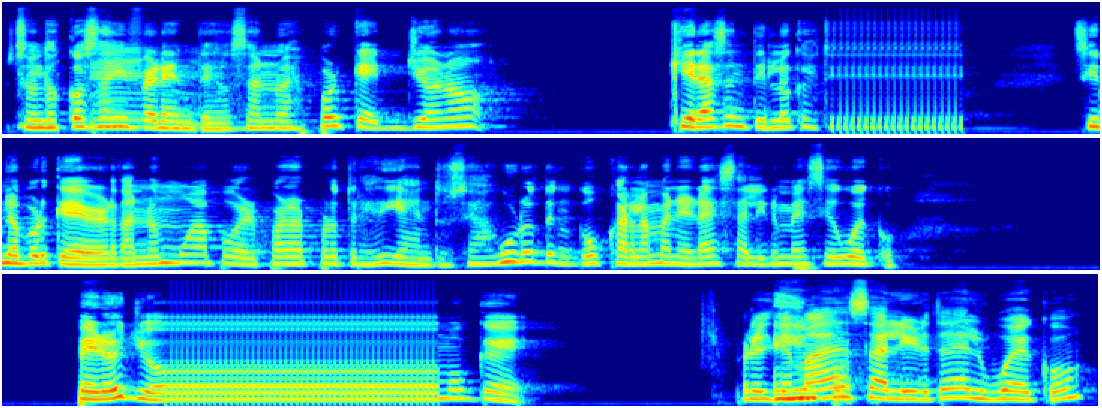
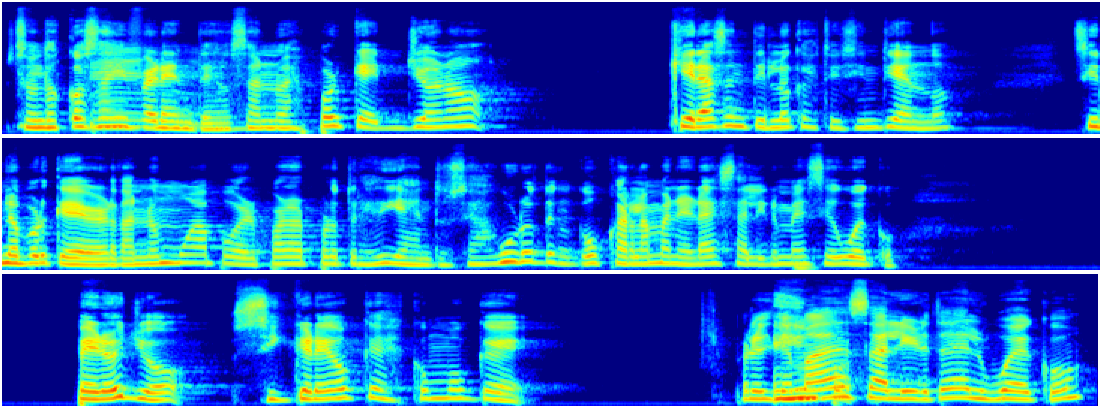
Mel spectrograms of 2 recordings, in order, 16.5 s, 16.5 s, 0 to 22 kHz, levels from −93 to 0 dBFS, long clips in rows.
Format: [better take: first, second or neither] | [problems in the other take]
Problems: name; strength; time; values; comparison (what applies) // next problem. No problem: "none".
second | audio freezing; at 4 s for 0.5 s and at 12 s for 1.5 s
